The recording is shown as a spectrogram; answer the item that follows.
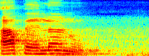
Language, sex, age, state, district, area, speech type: Gujarati, male, 60+, Gujarat, Surat, urban, read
